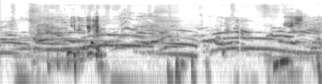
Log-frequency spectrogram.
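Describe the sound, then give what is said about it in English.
Several cats meow and yowl in quick succession in cat videos being played, their drawn-out, wavering cries overlapping one another, with a low steady hum running underneath. “Launch countermeasures. Cat videos.”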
